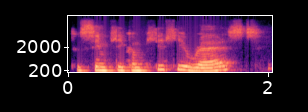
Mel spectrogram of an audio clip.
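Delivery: sparse phrases parted by long silences; guided meditation. Real, not acted. Teacher inviting meditators to release the body, spacious guided meditation. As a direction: let each phrase rest before the next.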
